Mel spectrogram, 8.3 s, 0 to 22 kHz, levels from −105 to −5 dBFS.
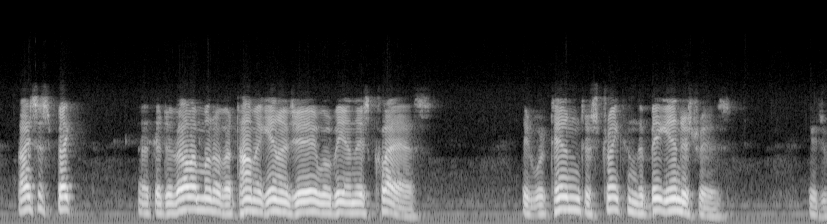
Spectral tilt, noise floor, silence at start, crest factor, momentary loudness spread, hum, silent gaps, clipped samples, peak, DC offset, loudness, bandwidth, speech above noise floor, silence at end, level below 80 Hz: -10.5 dB/octave; -50 dBFS; 0.2 s; 16 dB; 11 LU; none; none; under 0.1%; -6 dBFS; 0.2%; -20 LUFS; 4.6 kHz; 31 dB; 0 s; -54 dBFS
